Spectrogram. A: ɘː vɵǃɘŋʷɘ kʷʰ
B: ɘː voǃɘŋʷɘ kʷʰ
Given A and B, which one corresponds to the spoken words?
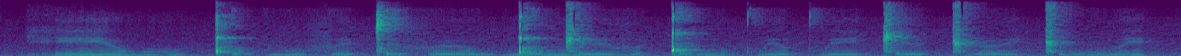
A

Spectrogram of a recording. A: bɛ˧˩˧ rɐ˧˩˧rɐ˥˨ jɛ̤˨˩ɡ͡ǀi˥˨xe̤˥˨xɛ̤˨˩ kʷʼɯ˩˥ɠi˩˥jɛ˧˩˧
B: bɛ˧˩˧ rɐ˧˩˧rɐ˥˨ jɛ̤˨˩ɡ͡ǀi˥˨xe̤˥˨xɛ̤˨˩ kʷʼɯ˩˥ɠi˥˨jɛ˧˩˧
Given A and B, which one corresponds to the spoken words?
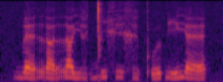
A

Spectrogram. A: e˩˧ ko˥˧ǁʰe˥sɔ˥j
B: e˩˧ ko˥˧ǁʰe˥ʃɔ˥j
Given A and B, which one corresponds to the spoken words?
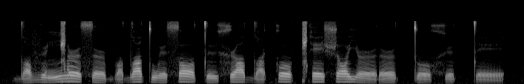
B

